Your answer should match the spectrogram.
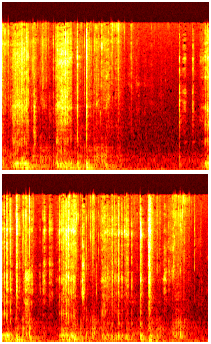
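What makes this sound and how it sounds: A metal blade scrapes and shaves the edge of a solid pink soap bar held in one hand, peeling off flaky soap shavings. Dry, crinkly scraping and tearing strokes come in uneven bursts, with bright edges and soft low thuds, separated by quieter stretches.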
